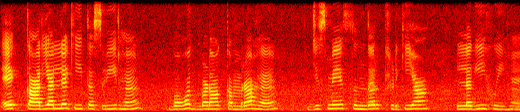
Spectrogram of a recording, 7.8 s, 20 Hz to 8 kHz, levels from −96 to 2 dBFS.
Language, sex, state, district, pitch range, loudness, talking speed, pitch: Hindi, female, Haryana, Jhajjar, 245-270 Hz, -22 LUFS, 115 wpm, 255 Hz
